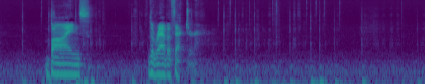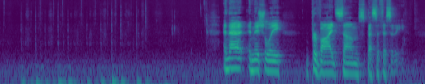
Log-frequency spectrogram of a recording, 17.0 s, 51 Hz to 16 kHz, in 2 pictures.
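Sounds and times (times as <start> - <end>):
stylus scratching on tablet: 0.4 - 11.6.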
